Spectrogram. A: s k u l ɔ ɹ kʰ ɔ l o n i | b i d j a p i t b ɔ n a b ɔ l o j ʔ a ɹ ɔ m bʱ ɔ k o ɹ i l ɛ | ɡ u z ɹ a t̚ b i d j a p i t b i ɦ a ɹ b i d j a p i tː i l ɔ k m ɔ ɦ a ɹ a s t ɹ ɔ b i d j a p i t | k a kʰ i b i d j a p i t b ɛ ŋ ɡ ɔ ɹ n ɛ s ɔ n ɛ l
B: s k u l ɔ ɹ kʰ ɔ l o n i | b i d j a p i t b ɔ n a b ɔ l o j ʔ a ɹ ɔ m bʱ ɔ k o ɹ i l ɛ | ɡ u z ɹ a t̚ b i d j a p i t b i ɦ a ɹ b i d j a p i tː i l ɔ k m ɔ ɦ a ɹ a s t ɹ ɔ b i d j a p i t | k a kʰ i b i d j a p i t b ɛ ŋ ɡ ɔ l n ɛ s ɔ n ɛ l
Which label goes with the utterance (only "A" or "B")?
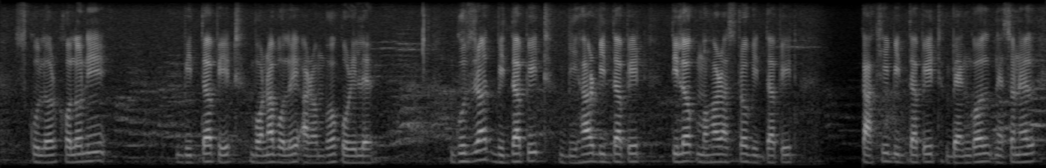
B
